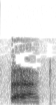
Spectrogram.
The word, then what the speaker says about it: PHACT: So it's pronounced fact, but it's spelled with a P-H.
